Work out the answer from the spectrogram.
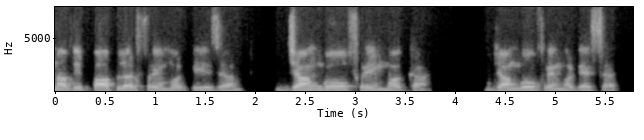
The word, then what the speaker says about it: Django: the popular framework is Jango framework Jango framework yes here D is silent guys not Django just we are pronouncing like Jango we are pronouncing like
